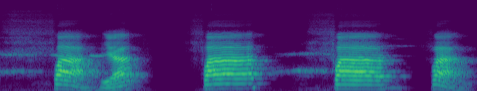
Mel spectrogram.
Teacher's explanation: Bahkan yang keluar adalah udara dulu, baru suara fa-nya. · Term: huruf fa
